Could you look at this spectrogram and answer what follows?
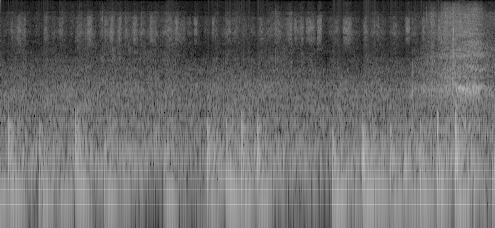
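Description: Pen writing on paper: continuous close scratching and scribbling with short strokes and brief pauses, steady and fairly quiet over a low background hum.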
